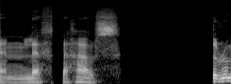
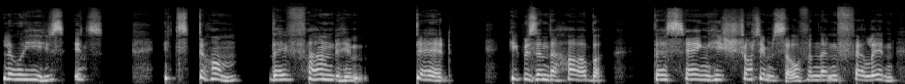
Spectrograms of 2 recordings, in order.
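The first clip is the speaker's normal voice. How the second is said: crying on phone; 12 semitones higher than usual. Acted. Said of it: "she heard the sound of crying".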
